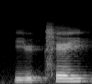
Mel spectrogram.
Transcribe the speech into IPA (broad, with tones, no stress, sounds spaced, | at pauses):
j yː˨˥ k̚ t͡sʰ e˥ j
